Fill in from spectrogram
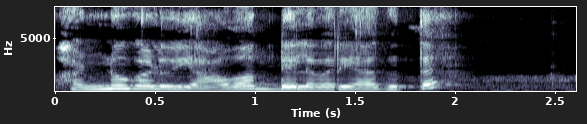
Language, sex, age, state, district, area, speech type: Kannada, female, 18-30, Karnataka, Davanagere, urban, read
